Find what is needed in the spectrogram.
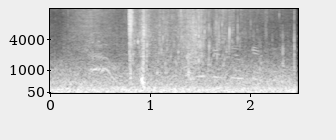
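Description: Steady low outdoor rumble with a single short, sharp knock a little under a second in.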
